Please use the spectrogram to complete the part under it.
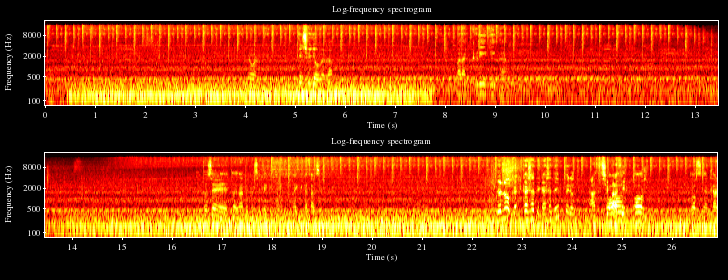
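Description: A truck engine drones steadily, easing off for a while before pulling strongly again.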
